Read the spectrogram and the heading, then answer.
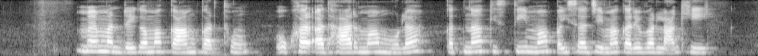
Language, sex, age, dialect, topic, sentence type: Chhattisgarhi, female, 25-30, Central, banking, question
